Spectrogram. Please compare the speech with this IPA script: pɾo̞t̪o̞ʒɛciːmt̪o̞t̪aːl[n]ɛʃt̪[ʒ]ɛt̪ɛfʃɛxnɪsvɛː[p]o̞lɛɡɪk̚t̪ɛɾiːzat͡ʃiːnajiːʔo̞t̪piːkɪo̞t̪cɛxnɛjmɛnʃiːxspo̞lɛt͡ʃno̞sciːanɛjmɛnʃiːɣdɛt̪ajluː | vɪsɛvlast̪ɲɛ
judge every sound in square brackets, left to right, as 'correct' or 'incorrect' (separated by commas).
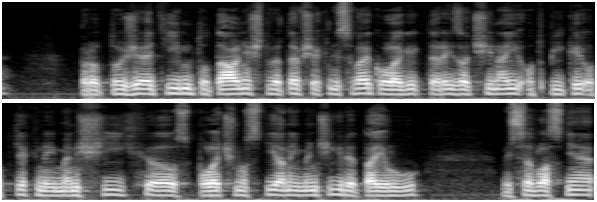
incorrect, incorrect, incorrect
